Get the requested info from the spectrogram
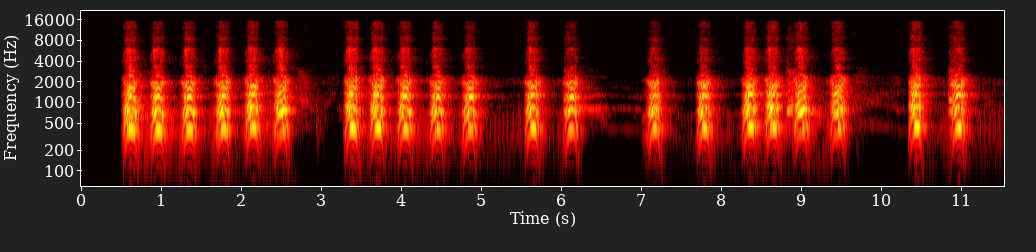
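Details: A dog barks rapidly in bursts of four to six sharp, mid-pitched barks, with short pauses between runs, about a dozen seconds of steady barking.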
